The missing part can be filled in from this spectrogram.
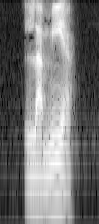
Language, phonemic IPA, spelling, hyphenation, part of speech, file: Greek, /laˈmia/, Λαμία, Λα‧μί‧α, proper noun, El-Λαμία.ogg
- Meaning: Lamia (a city in Greece)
